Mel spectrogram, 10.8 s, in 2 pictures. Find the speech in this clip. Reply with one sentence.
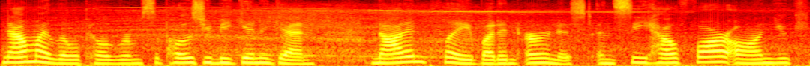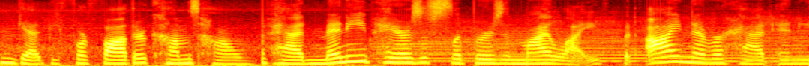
The speech can be heard from 0.0 to 10.7 s.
